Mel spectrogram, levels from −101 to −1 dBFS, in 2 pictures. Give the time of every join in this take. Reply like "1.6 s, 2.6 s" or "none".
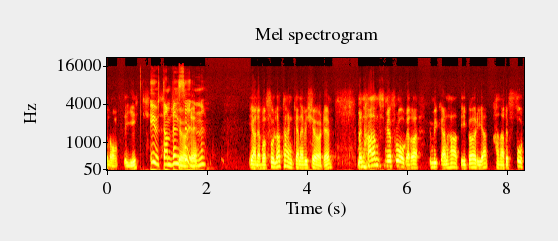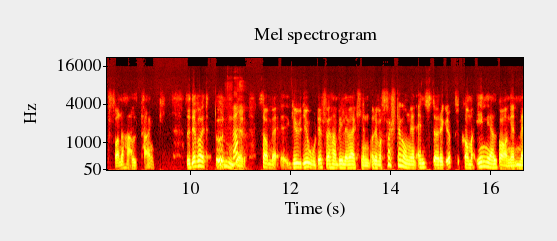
5.0 s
